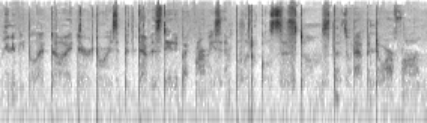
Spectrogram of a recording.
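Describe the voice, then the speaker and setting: Whispering woman hosting ASMR. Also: quick pace. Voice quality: breathy unvoiced whisper with some crackle. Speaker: ASMR host. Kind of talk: whispered ASMR role-play and reading.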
